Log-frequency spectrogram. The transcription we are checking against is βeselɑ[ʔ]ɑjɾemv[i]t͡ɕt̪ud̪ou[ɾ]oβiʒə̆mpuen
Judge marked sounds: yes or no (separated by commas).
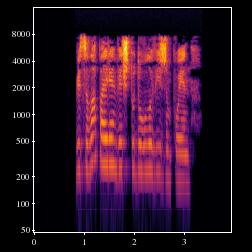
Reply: no, no, no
